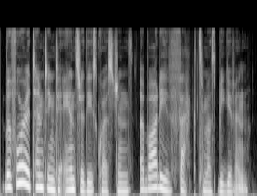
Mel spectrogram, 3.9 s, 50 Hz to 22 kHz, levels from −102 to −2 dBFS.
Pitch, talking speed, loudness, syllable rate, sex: 205 Hz, 200 wpm, -16 LUFS, 6.3 syllables/s, female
